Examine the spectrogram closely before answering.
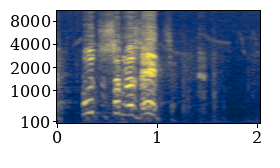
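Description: A man shouts outdoors.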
